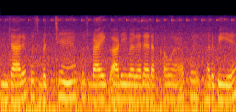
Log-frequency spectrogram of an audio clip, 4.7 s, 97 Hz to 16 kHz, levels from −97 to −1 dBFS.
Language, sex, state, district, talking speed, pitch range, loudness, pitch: Hindi, female, Maharashtra, Mumbai Suburban, 175 wpm, 165-175 Hz, -15 LUFS, 170 Hz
